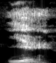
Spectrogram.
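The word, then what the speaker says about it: དབྱེ: Ye.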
